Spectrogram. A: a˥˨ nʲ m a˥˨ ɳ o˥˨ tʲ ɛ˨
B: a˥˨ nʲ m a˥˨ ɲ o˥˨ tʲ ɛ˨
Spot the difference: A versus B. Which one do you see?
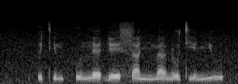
A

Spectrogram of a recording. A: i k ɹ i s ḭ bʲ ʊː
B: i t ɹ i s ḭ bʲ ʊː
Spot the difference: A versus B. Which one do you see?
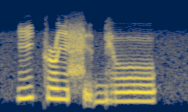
A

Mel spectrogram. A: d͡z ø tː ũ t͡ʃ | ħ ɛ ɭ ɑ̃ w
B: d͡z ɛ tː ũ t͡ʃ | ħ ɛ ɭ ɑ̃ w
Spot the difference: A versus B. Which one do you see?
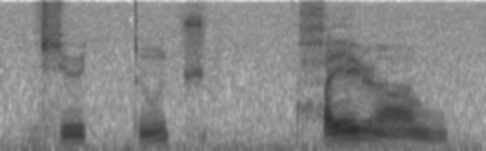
A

